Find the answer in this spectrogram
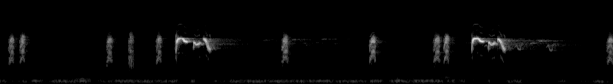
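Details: Sooty-headed bulbul being trained, 'cengkram' style: short bubbly whistled phrases dipping and rising, given twice, between scattered sharp dry ticks in an otherwise quiet setting.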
